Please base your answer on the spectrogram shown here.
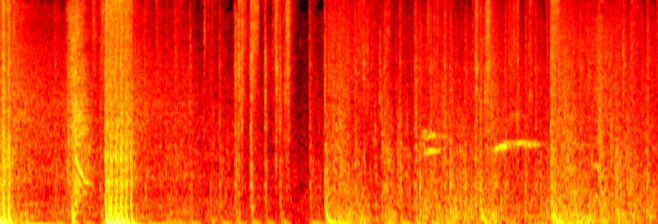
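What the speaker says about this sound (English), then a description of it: "Oh, they're just shooting us." Rapid game gunfire aimed at players in an online duo match, loud bursts of automatic shots in clusters between short gaps, with frantic players' voices talking over the action.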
